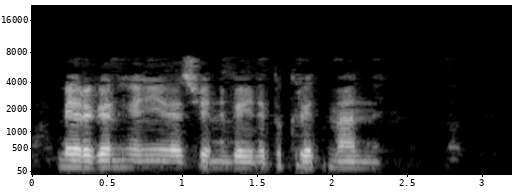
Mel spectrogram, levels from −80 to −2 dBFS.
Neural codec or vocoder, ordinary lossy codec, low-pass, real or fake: none; MP3, 32 kbps; 7.2 kHz; real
